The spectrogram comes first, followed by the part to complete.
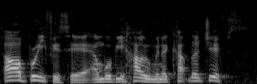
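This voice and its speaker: An actor playing a cocky, defiant young criminal with a London accent and slangy, aggrieved manner in a radio crime drama. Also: male voice, medium pitch, lively intonation, brisk, lightly acted. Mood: menacing, sneering.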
